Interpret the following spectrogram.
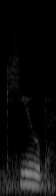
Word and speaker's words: cube: U says its name, so I know I have a silent E at the end. Draw an arrow from your vowel U to your vowel silent E. And then write the word cube.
